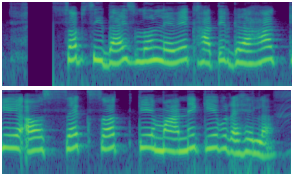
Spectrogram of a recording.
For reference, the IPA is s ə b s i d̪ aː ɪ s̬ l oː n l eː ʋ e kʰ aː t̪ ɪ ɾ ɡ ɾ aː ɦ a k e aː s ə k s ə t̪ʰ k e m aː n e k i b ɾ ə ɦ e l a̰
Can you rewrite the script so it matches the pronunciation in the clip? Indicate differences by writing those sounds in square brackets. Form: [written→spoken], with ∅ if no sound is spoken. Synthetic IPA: s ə b s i d̪ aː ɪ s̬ l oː n l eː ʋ e kʰ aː t̪ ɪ ɾ ɡ ɾ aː ɦ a k e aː s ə k s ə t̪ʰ k e m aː n e k [i→e] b ɾ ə ɦ e l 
